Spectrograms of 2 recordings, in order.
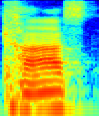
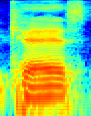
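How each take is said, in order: First: It is said with an English pronunciation. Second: It is said with an American pronunciation.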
